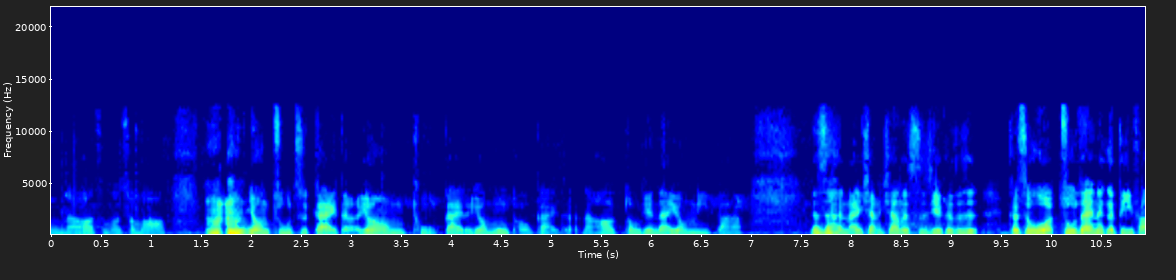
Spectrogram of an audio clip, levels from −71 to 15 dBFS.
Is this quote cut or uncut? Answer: uncut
